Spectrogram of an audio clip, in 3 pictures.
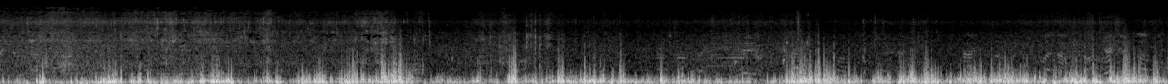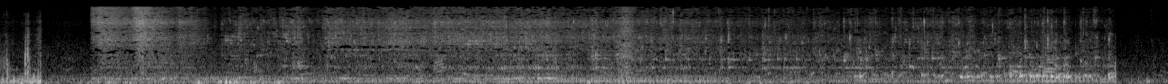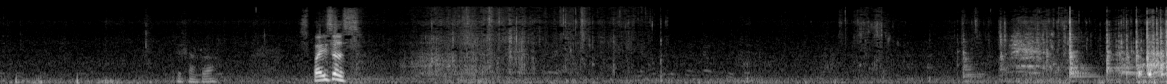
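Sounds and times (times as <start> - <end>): wind buffeting microphone: 0.0 - 24.8
water pouring into a metal pot: 12.6 - 22.9
water splashing: 12.6 - 22.9.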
